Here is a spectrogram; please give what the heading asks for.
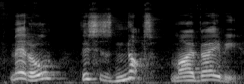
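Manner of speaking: high, loud outraged cry; fierce mother. Acted. Mother confronting Meddle over the wrong baby, fierce cry. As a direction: round on him like a fierce mother cat. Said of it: "like a fierce mother cat".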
